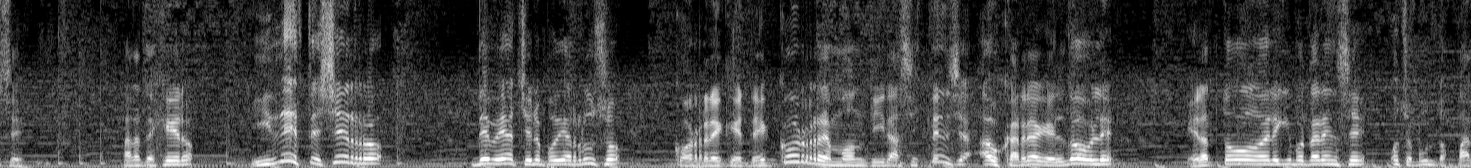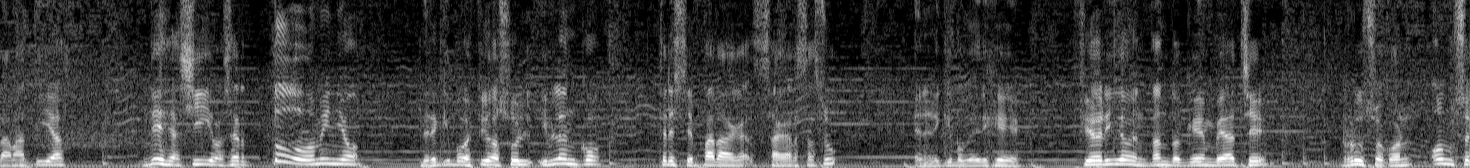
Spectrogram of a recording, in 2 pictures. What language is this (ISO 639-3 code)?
spa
